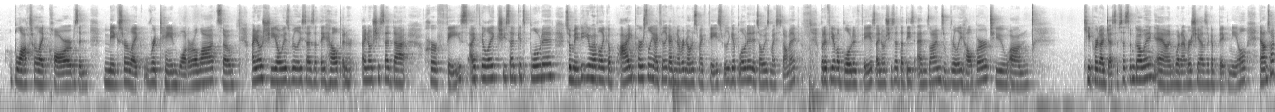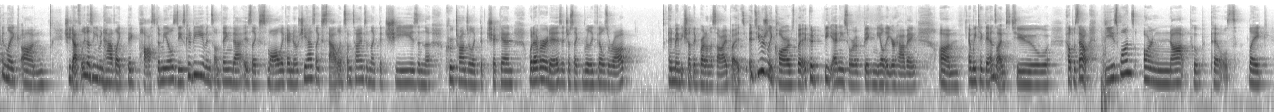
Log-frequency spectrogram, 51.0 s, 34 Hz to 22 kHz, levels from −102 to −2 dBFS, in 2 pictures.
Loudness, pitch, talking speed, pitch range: -32 LUFS, 195 Hz, 220 wpm, 180-220 Hz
